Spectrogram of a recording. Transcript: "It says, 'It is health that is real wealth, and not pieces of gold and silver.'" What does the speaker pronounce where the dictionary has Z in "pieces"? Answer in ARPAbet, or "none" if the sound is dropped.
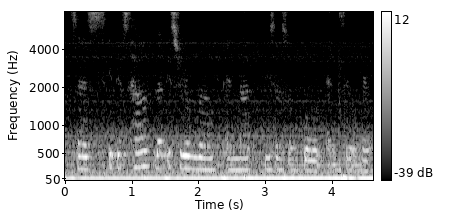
S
